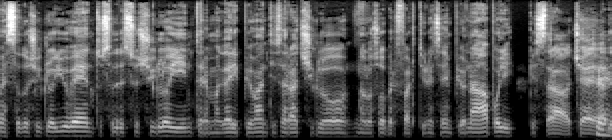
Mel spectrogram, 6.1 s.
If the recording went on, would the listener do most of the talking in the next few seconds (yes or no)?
no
